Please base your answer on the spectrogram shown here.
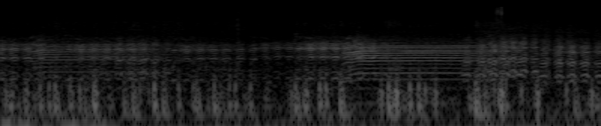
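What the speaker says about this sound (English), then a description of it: "Just gonna grab as many sheep as we can and we'll recolor them as needed." Sheep bleat repeatedly in a video game while players round up the flock in a basement build, a busy overlapping chorus of short cries running without pause.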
